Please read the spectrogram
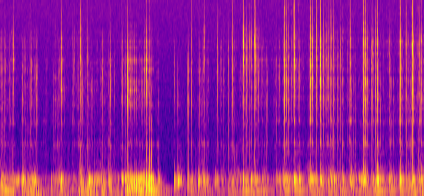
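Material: Metal mesh.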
